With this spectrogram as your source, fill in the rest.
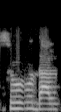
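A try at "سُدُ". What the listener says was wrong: সুদু, সু টান হয়ে যাচ্ছে, সুদু সু।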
